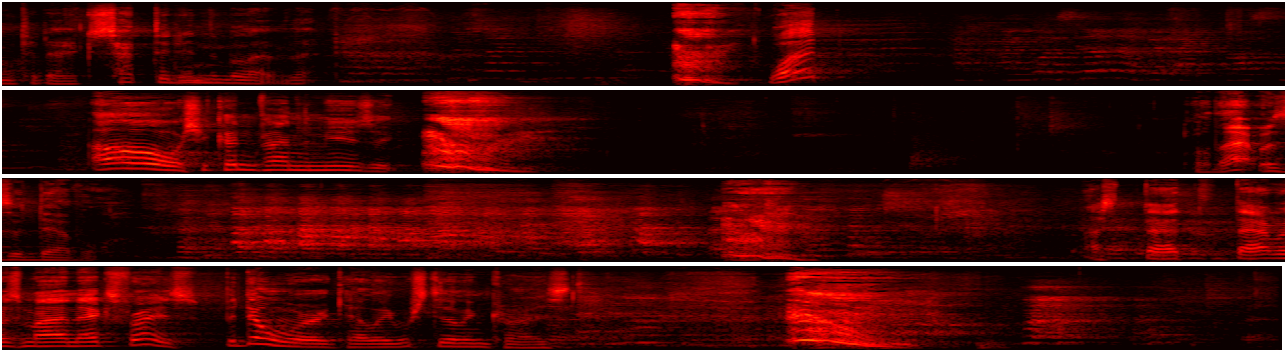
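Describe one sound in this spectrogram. A middle-aged man speaks with animation into a microphone in an echoing hall.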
